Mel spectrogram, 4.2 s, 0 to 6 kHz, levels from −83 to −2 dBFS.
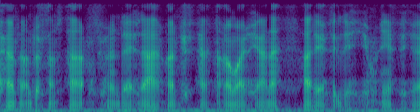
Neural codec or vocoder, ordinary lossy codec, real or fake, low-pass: autoencoder, 22.05 kHz, a latent of 192 numbers a frame, VITS, trained on many speakers; none; fake; 5.4 kHz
